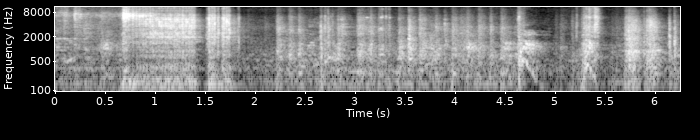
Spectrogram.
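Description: Hand ratchet clicking in short runs as a socket on an extension turns the nut on a sway bar end link's ball stud, with scrapes and light metal knocks from the tool.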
